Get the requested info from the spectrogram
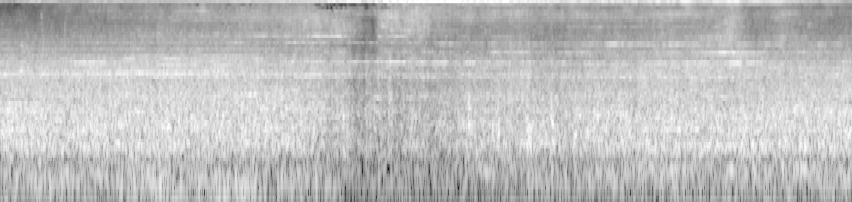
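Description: Southern Pacific diesel freight locomotives working hard up a steep mountain grade with their train: a steady, loud noise of engines and rolling cars, dipping briefly about three and a half seconds in.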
